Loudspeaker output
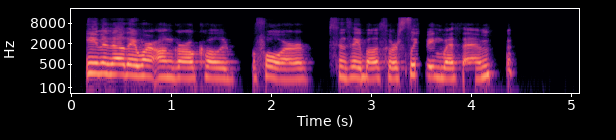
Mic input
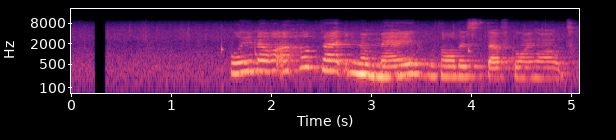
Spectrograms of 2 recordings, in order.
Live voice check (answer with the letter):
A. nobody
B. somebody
B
